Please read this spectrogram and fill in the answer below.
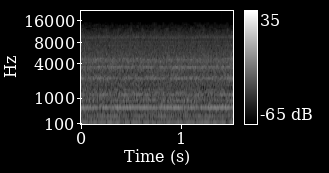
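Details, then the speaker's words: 440 big block in a 1969 Plymouth Road Runner, freshly installed, cranking: steady even starter whir, no catches or grinding, building 25 psi oil pressure just cranking; normal cranking. "Poor starter. It built 25 pounds of oil pressure just cranking it."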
